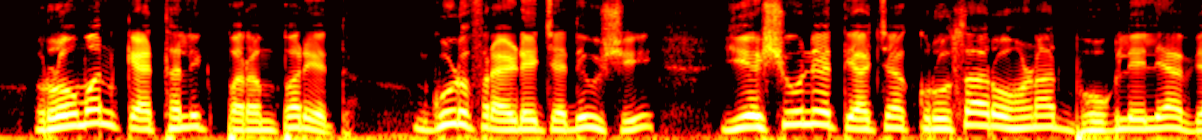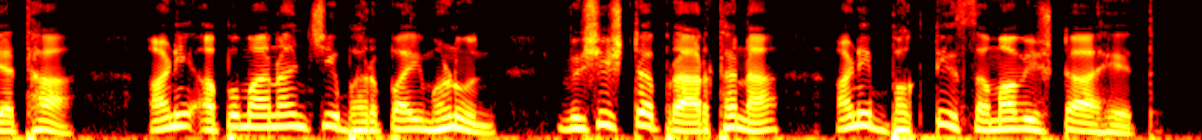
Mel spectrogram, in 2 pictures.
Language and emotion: Marathi, neutral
